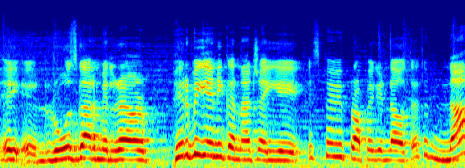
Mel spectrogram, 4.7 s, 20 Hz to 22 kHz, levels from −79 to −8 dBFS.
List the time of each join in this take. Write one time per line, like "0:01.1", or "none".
none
